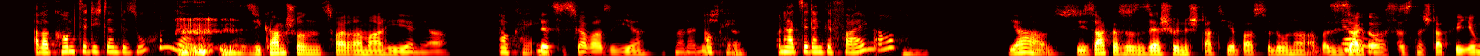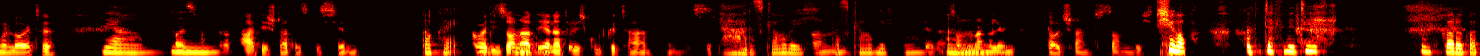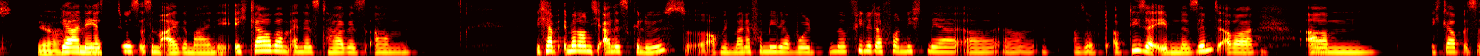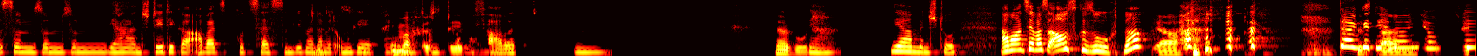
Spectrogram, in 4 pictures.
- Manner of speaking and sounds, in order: throat clearing; static; distorted speech; other background noise; laughing while speaking: "sie"; tapping; laughing while speaking: "Jo"; chuckle; chuckle; laugh; joyful: "Danke dir, ne? Jo, tschü"
- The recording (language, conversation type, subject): German, unstructured, Wie gehst du mit Streit in der Familie um?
